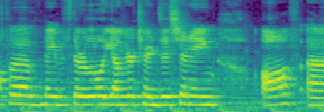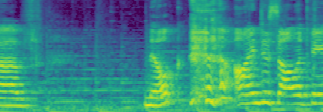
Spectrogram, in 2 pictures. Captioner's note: laughs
